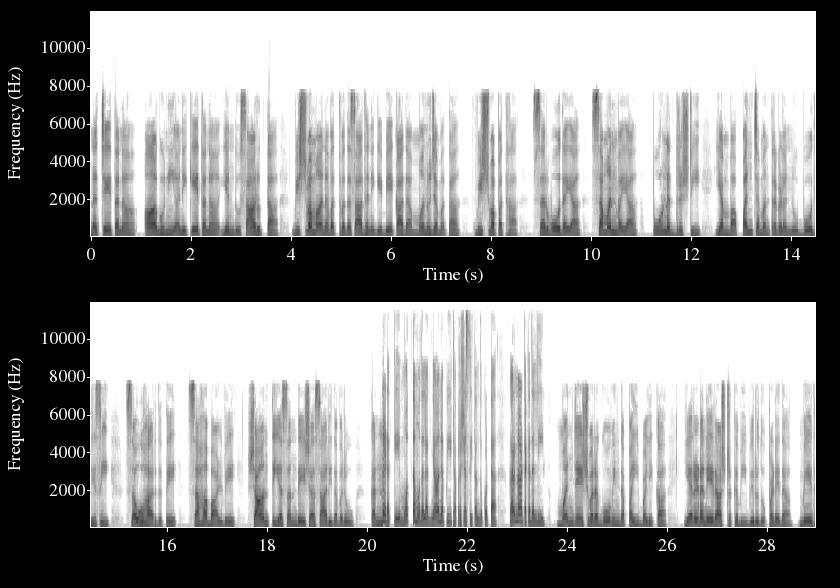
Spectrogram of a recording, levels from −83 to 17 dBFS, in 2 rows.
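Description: From 20.31 s to 23.52 s the speech suddenly runs fast and sounds high-pitched, the classic wrong sample rate fault. The samples are being clocked out faster than they were captured, with no resampling, so speed and pitch rise together: 1.5 times faster and about 7 semitones higher. That ratio fits 16 kHz material played back at 24 kHz. Normal pitch and pace return just before "ಮಂಜೇಶ್ವರ ಗೋವಿಂದ ಪೈ ಬಳಿಕ".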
